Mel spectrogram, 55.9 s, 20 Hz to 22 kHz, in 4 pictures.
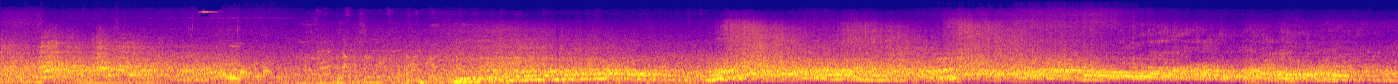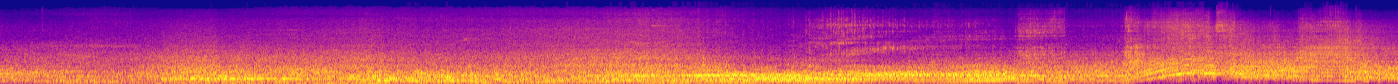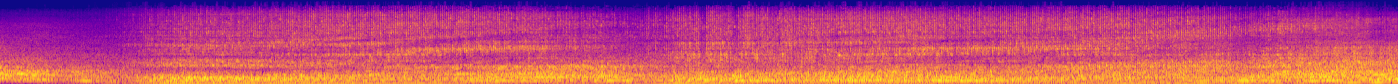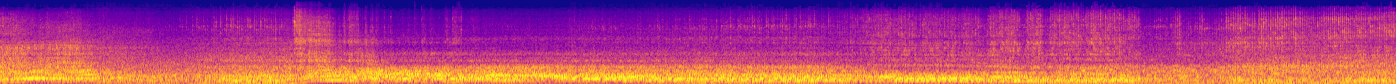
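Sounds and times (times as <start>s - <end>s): car engines revving: 0.0s - 55.9s
engine idling deep rumble: 47.5s - 55.9s.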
